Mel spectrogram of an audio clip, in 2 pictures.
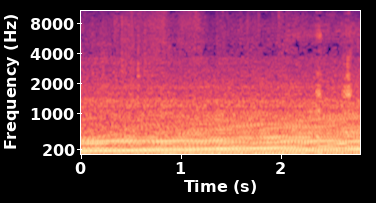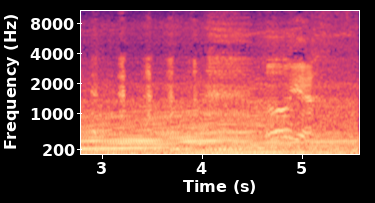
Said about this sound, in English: Oh yeah, I like that booming V8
